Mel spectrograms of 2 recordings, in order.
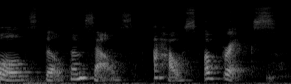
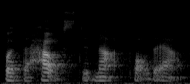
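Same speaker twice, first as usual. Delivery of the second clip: plain reading voice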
